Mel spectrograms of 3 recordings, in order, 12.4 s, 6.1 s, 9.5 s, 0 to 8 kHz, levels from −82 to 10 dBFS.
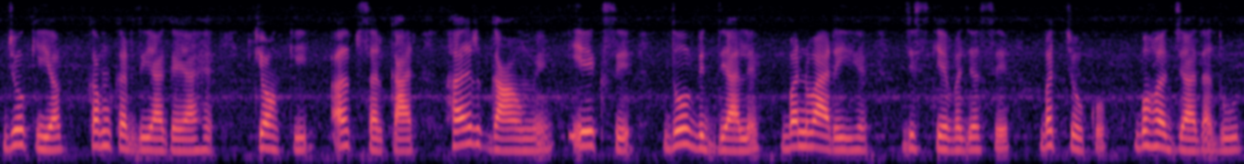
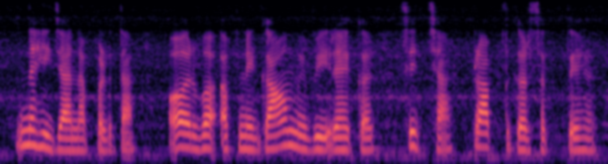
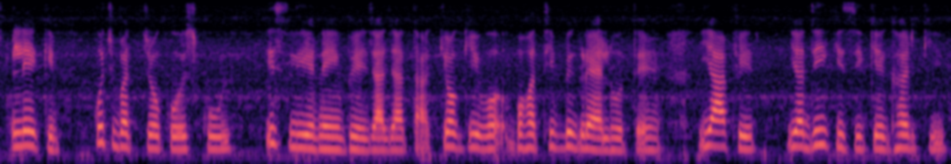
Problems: constant background noise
